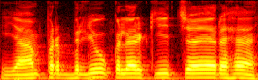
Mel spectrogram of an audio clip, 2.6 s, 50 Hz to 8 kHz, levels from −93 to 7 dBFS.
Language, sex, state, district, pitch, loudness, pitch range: Hindi, male, Punjab, Fazilka, 150 Hz, -13 LUFS, 140-150 Hz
